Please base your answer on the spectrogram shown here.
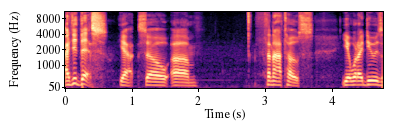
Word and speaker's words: Thanatos: Thantos? No, he said Thanatos.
